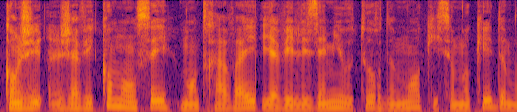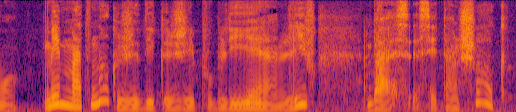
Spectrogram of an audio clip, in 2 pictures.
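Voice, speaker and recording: Young man, French not his mother tongue, emotional and reflective, halting delivery. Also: medium pitch, expressive, dark tone. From Afghanistan. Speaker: interviewee. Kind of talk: personal testimony.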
